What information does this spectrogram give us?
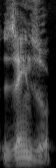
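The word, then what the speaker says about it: Sehnsucht: this uh spelling but it's spelled s-e-h-n-s-u-c-h-t it's pronounced zen zhuk just so you know so if you're looking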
